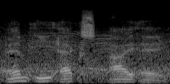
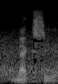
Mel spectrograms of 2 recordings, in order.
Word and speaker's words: Mexia: My worst pronunciation, most embarrassing one of a town in Texas, Mexia. Okay. And this was about 15 years ago, and I unfortunately called it Mexia.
